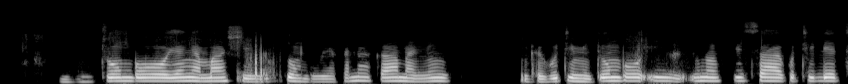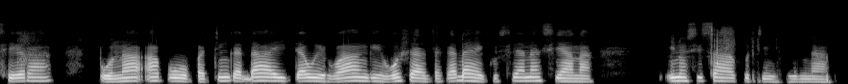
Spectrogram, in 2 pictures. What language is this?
Ndau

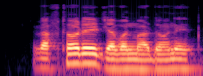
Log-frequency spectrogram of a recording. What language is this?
Persian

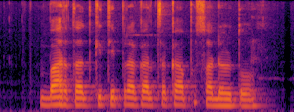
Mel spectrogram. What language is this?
Marathi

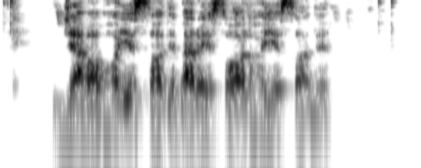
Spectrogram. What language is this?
Persian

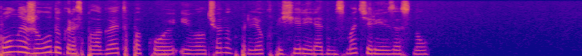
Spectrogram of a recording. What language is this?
Russian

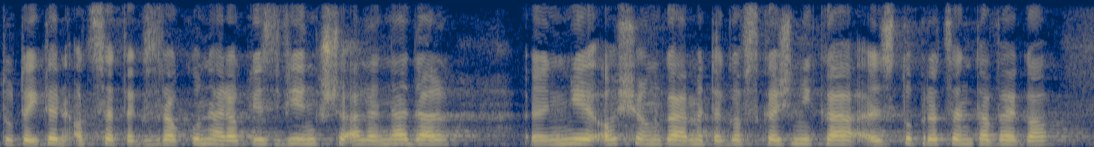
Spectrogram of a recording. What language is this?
Polish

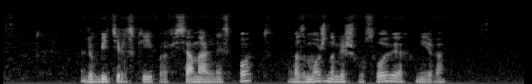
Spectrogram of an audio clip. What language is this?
Russian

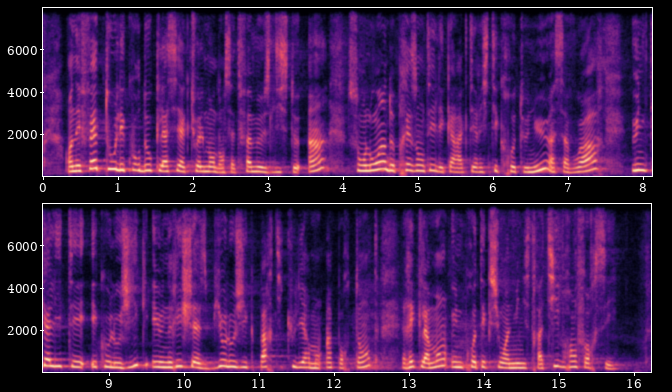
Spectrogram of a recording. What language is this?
French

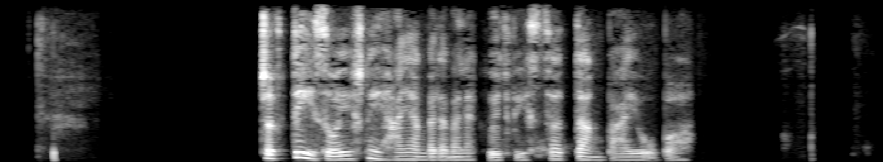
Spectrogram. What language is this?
Hungarian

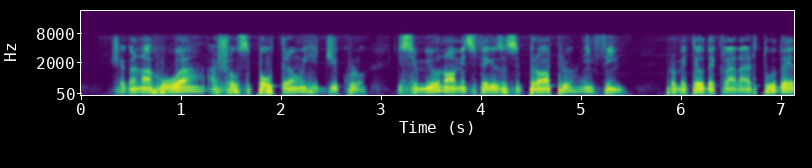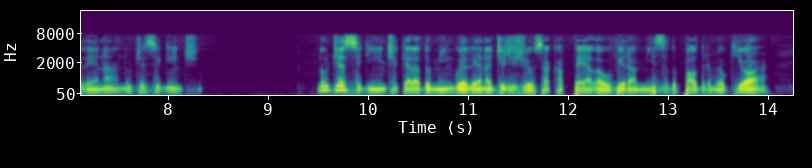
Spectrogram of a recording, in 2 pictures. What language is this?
Portuguese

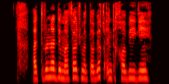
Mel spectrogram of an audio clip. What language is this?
Pashto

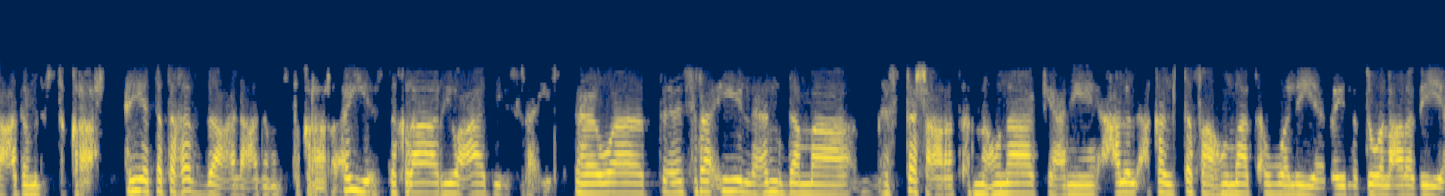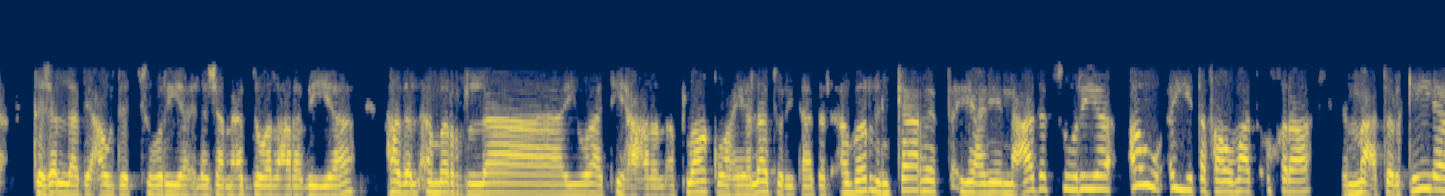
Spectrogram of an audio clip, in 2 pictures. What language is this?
Arabic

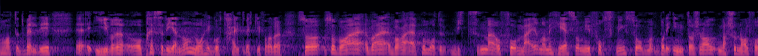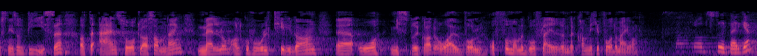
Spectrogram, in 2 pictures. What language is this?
Norwegian Nynorsk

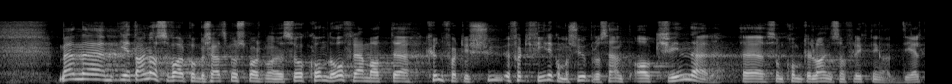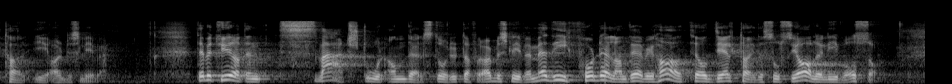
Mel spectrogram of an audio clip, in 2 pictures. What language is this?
Norwegian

